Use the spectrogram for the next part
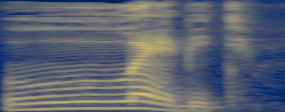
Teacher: Ми чуємо твердий л на початку слова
